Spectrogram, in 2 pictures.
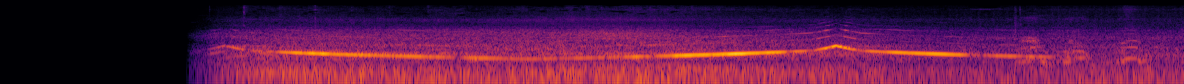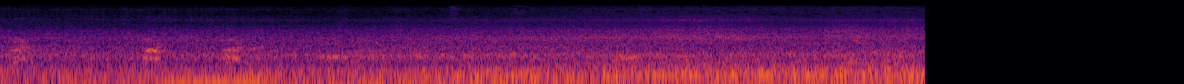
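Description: Fire engine siren on a Renault Midlum on an emergency run, sounding a slow wail: the pitch falls, climbs to a peak about four seconds in, and falls again before fading under the truck's engine and road noise. It starts about a second in and cuts off abruptly near the end.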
